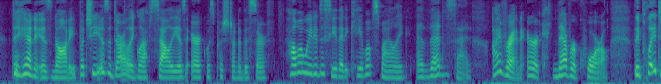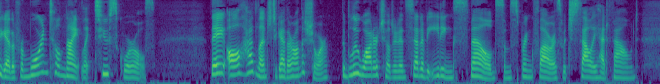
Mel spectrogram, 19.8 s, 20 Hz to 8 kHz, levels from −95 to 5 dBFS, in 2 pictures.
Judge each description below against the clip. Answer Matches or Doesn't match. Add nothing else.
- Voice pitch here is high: Matches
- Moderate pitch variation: Doesn't match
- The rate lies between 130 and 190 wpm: Doesn't match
